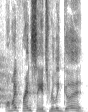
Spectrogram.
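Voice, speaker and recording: Man as smug teenage boy, high bright voice, taunting, dismissive, comedy podcast. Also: a little slow, full character voice. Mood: mocking. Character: bratty, mocking fourteen-or-fifteen-year-old teenage son. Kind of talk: improvised comedy podcast interview.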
